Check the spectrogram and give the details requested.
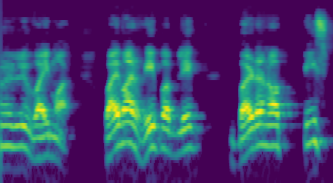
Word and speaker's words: Weimar: This is the pronunciation will be Weimar.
